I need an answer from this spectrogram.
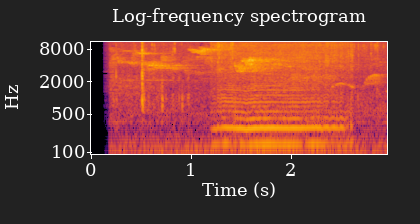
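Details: A heath bumblebee (Bombus jonellus) queen gives a steady, low droning flight buzz that swells and holds, while collecting nectar from giant pink dead nettle (Lamium orvala), dusted with pollen; faint bird chirps behind.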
